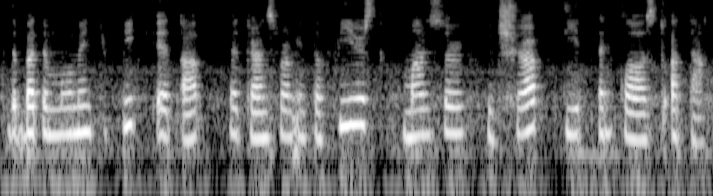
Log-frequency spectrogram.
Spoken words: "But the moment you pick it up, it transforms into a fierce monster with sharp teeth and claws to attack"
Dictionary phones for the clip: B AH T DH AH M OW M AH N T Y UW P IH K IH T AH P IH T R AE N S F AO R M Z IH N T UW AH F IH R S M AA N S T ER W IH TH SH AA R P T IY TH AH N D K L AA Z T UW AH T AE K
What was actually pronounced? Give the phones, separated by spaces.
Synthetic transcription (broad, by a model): B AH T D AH M OW M AH N T Y UW P IH K IH T AH P IH T R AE N S F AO R M IH N T UW F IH R S M AA N S T ER W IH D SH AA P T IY T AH N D K L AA S T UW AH T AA K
